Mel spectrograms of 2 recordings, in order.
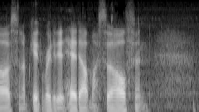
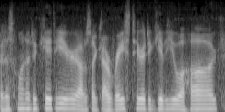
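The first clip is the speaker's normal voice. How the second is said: higher-pitched retelling of a supervisor's heartfelt words; imitating supervisor; 6 semitones higher than usual. Supervisor explains racing over for a hug, lightly imitated in higher pitch. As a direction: lightly voice an earnest colleague, pitched up. Voicing the supervisor who hugged her.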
